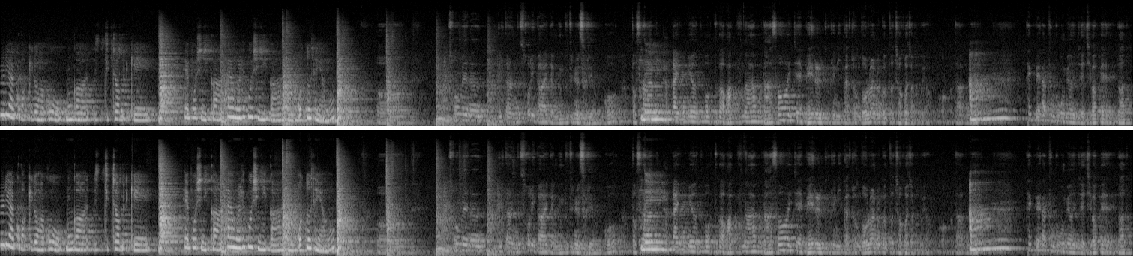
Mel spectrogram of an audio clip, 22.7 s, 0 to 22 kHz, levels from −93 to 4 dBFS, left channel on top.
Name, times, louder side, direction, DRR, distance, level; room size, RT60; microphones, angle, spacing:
voice 1, 0.0-3.0 3.7-6.7 12.8-13.4 19.4-20.2, right 1 dB, 75° right, 3 dB, 2.2 m, -26 dB
sound 1, 3.2-5.4 5.6-8.3 8.7-10.4, right 3 dB, 30° right, 0.9 m, -30 dB
voice 2, 7.3-8.4 9.0-20.3 20.5-22.5, equal, 15° left, 0 dB, 3.6 m, -37 dB
23.5 x 21.0 x 5.6 m, 1.2 s
head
